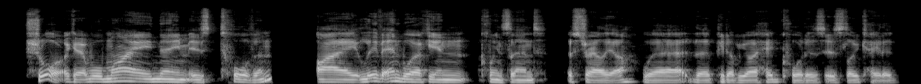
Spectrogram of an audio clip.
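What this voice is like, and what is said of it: Australian accent. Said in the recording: “Nice Aussie accent there.”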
